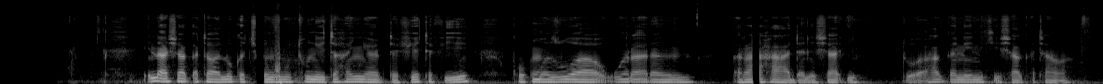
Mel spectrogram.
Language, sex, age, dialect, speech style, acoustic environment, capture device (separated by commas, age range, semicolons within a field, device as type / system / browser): Hausa, male, 18-24, Nigeria - Kano, focused, appliances; nature; silence, mobile / Linux / Chrome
